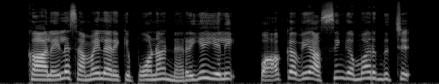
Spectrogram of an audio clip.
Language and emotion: Tamil, disgusted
